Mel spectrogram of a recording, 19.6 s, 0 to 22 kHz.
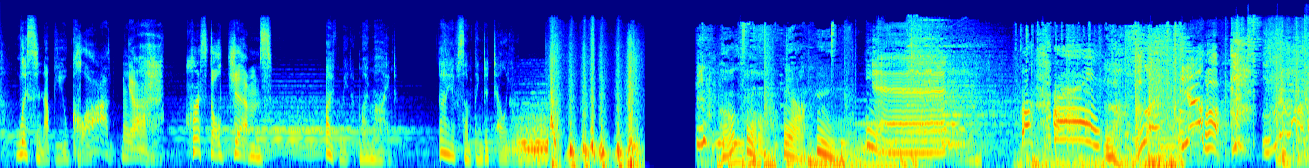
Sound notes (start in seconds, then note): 7.3 dramatic music; 18.4 gasp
